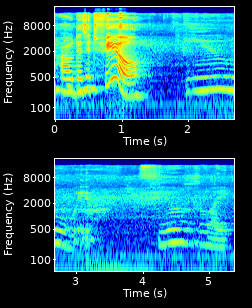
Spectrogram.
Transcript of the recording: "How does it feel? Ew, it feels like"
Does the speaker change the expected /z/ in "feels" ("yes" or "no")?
no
